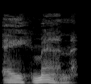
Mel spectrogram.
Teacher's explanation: In amended, men is the stressed syllable the and the dead at the end are unstressed a men.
